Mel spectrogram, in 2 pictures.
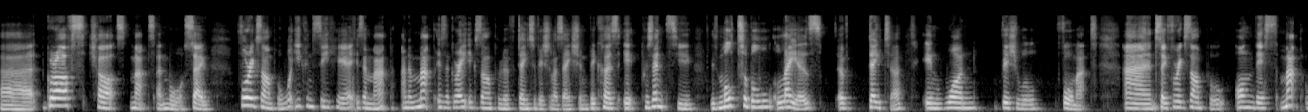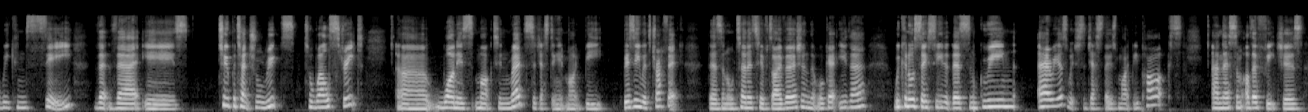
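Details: Adult woman speaking; normal fluent speech.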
